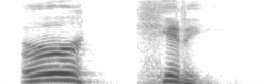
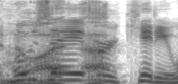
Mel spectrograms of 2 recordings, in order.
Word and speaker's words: Urquidy: It's pronounced Urquidy. – Yeah, Jose Urquidy. We were both way off.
